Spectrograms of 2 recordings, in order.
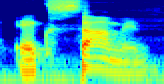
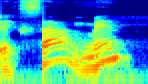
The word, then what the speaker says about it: examen: Same, following the same rule, it is comida and examen. So it has got 2 syllables, examen. So the second last will be stressed, that is exa. So examen.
